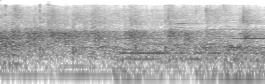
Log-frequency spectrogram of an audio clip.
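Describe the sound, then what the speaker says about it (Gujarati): An audience at a Dhodia community family convention in Dadra and Nagar Haveli stands and applauds, making a dense, continuous wash of clapping that stays even and full throughout. "એમને દરેક વ્યક્તિએ ઊભા થઈને તાળીઓ પાડી સન્માનનો સ્વીકાર કર્યો છે"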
